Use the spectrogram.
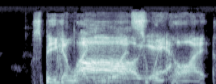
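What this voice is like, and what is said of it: Cartoon thug villain voice. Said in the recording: “Why are you speaking like that? ... You sound like a rapey uncle. ... it sounds like a thug from a Batman cartoon.”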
